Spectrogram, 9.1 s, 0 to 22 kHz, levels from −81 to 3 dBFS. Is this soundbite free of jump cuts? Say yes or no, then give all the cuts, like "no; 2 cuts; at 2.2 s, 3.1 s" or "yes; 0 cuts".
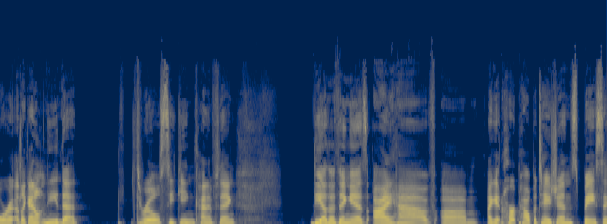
yes; 0 cuts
